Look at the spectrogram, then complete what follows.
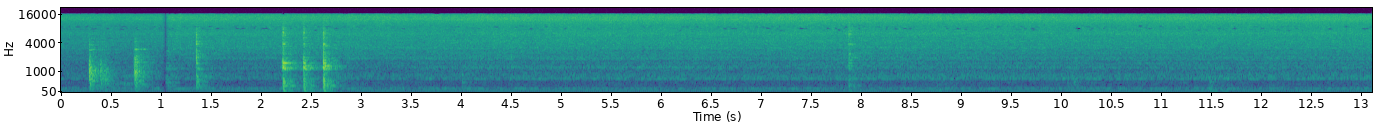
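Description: Champignon mushrooms sizzling in a pan, with a utensil knocking sharply against the pan about six times in the first three seconds as they are stirred. A steady hum from the kitchen range hood fan runs underneath.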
